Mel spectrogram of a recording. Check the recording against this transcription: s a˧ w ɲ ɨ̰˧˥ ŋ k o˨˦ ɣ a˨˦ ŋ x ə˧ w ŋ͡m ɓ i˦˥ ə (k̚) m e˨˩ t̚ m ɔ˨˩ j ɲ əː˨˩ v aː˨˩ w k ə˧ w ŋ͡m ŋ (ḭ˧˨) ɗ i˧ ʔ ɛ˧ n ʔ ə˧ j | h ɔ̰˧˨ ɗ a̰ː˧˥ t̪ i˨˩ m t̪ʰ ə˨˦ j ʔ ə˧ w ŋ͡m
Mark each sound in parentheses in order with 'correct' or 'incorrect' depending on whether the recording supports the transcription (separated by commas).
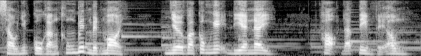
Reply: incorrect, incorrect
